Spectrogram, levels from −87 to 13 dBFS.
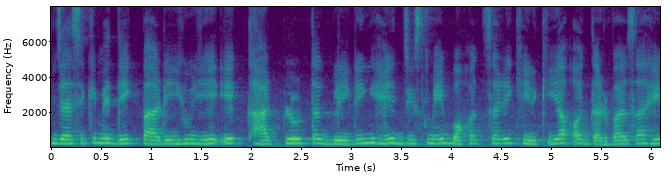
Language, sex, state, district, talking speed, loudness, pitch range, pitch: Hindi, female, Bihar, Katihar, 235 wpm, -17 LUFS, 215-245 Hz, 230 Hz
